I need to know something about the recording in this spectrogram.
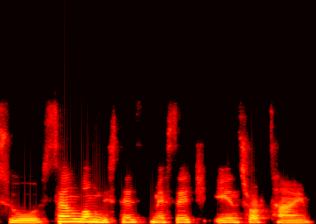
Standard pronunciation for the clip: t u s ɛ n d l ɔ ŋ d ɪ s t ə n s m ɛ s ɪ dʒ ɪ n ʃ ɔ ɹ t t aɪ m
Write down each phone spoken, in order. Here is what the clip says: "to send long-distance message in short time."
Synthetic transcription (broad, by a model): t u s ɛ n d l ɔ ŋ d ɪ s t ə n s m ɛ s ɪ dʒ ɪ n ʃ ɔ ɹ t t aɪ m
